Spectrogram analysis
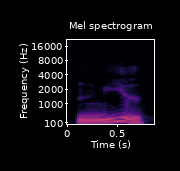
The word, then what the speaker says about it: mieux: Mieux. Final X not pronounced.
